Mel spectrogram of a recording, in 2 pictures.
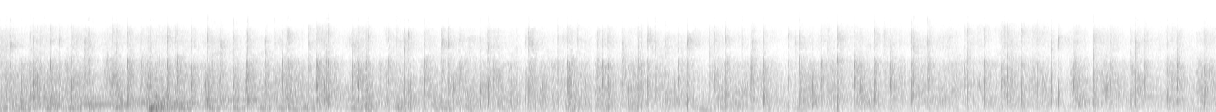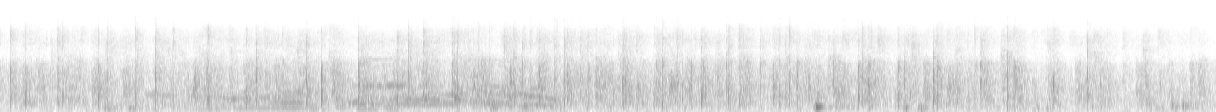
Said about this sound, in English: That applause is for a lot of good reasons. It's for Mark, it's for you, it's for Gary Cooper, Gary Grubbs, and many, many others that we've known and lost.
